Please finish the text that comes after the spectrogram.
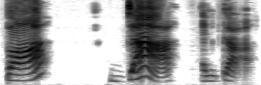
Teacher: the soft pallet that's at the back of the mouth so ba is at the front of the mouth da is in the middle and G is at the back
